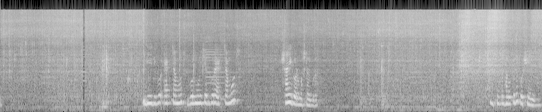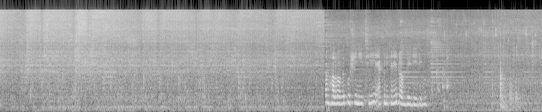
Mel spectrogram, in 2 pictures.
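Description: Sauce bubbles and sizzles in a hot pan.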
